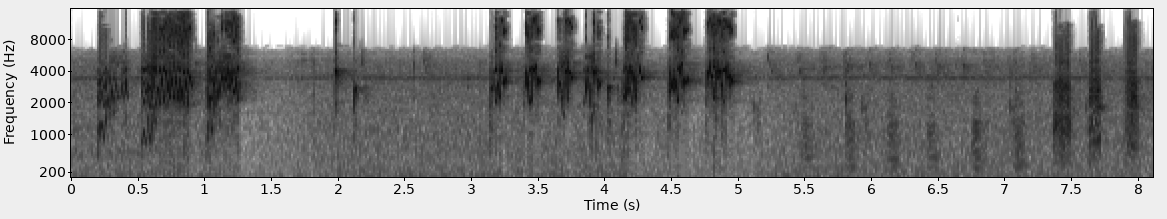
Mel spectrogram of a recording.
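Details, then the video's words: Asian pied starling in full song, played as a lure to get other starlings singing and as training material: bursts of harsh, scratchy noisy notes in clusters, a quieter gap between, then more short rasping notes, over a faint steady high tone. "Suara Jalak Kebo Gacor Buat Pancingan"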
